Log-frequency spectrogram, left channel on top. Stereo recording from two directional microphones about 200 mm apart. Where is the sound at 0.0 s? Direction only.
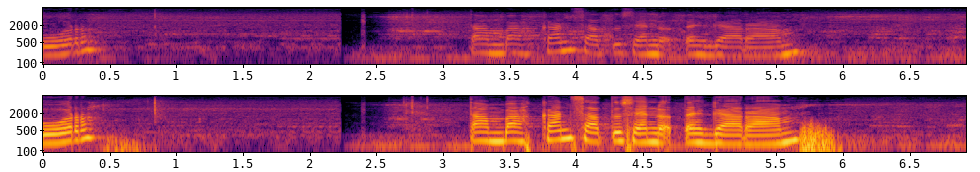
45° right (ahead or behind).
